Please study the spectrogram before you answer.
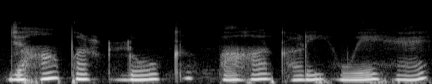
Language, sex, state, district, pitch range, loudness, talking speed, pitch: Hindi, female, Delhi, New Delhi, 210-245 Hz, -15 LUFS, 95 wpm, 225 Hz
